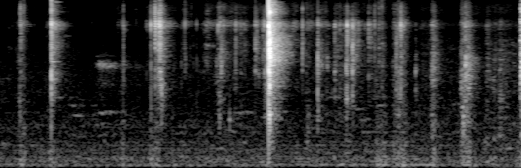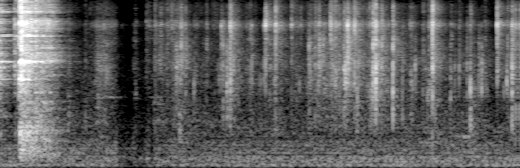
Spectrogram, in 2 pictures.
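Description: Knife slicing hot dogs from the back end on a cutting board beside a warming griddle, soft scattered cuts and taps with one sharper crunch midway, fairly quiet and close.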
